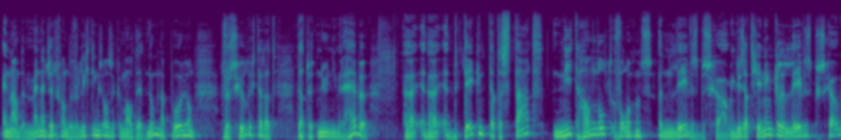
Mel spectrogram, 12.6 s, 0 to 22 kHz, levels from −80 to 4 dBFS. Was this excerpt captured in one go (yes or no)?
no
